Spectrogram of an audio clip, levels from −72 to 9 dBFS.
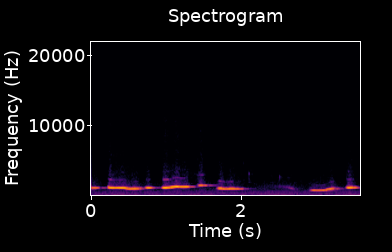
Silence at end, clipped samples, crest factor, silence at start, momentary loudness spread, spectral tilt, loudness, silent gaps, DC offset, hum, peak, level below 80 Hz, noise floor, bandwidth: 0 s; under 0.1%; 12 dB; 0 s; 14 LU; -4.5 dB/octave; -18 LUFS; none; under 0.1%; none; -8 dBFS; -50 dBFS; -48 dBFS; 5 kHz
